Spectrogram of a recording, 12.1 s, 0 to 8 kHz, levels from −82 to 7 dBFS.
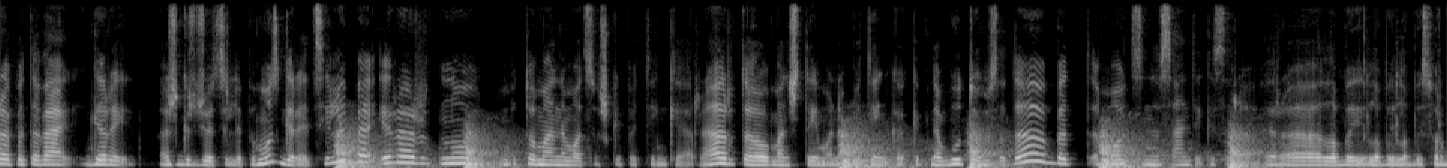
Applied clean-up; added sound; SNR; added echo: none; Explosion; 2 dB; none.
